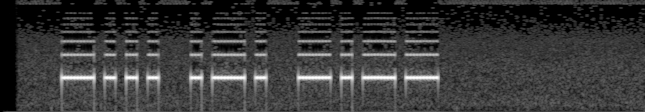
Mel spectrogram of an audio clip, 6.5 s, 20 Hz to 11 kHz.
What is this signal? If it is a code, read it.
Morse code, heard as a keyed tone, about 11 wpm, 1040 Hz. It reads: BRY
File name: BRY-VOR-F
